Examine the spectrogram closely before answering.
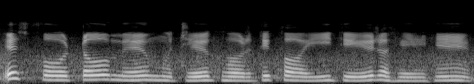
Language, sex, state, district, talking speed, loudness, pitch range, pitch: Hindi, female, Madhya Pradesh, Katni, 115 wpm, -18 LUFS, 180-200 Hz, 190 Hz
